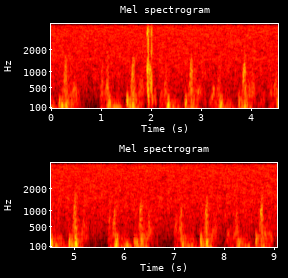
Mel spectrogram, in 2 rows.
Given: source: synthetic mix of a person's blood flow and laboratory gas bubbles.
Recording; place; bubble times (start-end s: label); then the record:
Doppler ultrasound of blood flow; precordium
1.91-2.06 s: bubbles
From the record:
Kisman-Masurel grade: 113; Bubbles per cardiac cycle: 1 to 2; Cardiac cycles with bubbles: 1 to 10%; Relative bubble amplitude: loud (0.450 to 0.775); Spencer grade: 1 (occasional bubble signal discernible with the cardiac motion signal, with majority of cardiac periods free of bubbles); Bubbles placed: only in the low amplitude regions of the cardiac cycle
